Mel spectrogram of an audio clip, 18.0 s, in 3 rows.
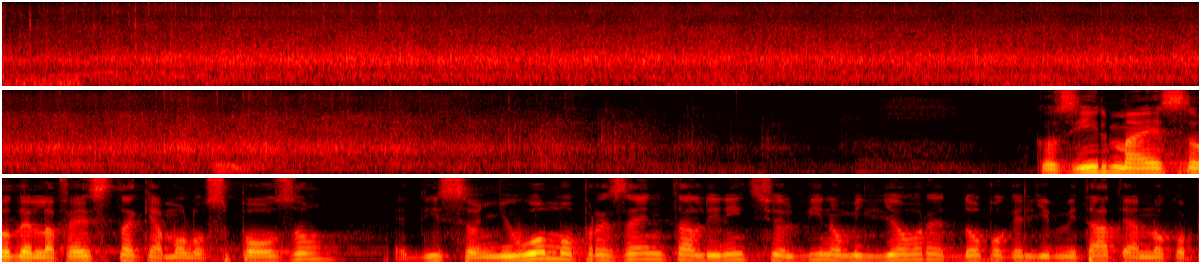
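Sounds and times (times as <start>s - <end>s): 
audience applause: 0.0s - 10.0s
speech: 11.2s - 17.9s.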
